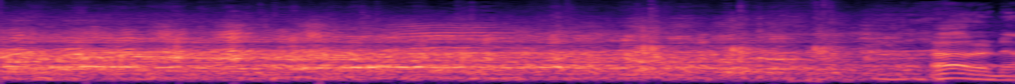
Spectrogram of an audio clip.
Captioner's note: audience laughing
